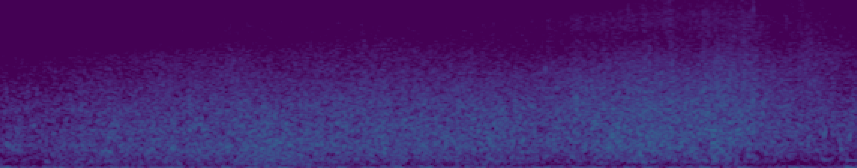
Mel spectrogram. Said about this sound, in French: Le fracas des vagues s'assourdit en un balancier arythmique.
